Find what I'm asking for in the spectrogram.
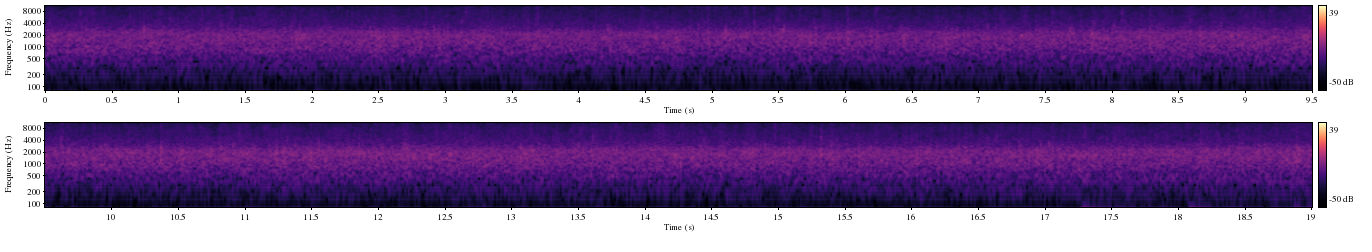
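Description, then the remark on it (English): Sustained applause from a large concert audience for the soloist, the LPO and conductor Vladimir Yurovsky after a concerto, a dense, steady wash of clapping hands that fills the whole stretch without pause, fairly loud, with no voices standing out. “You need fantastic wind soloists, the LPO has them, and with Vladimir Yurovsky, it's always a meeting of minds, she says, as they take the applause jauntily.”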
